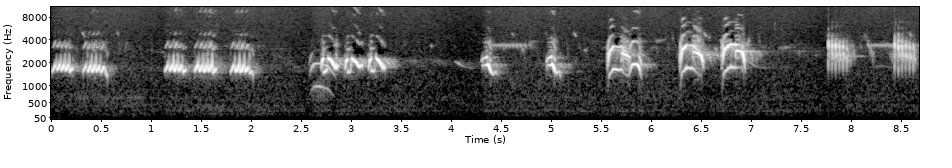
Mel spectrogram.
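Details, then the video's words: Northern mockingbird copying other birds: paired buzzy notes repeated, then varied whistled and squeaky phrases of changing pitch, each type given two or three times. "Masteran suara burung NORTHERN MOCKINGBIRE bisa merekam 200 suara"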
